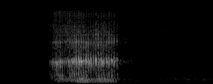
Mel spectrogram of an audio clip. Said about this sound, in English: If you go to the Septuagint, the Greek translation of the Old Testament, it's rendered snoring. He was snoring.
